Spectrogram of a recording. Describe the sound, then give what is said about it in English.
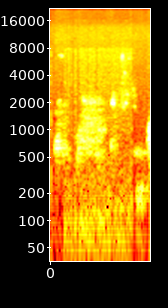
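The speaker's dog barks and yips in the background, a few short, fairly faint bursts with a longer whiny sound between them, and no one speaking. “Sorry, my dog's in the background.”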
